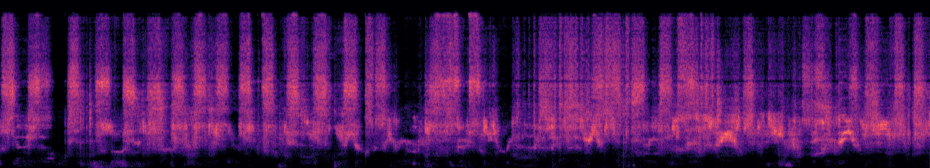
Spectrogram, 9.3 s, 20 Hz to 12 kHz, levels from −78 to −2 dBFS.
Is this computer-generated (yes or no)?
yes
